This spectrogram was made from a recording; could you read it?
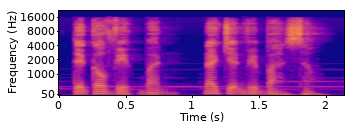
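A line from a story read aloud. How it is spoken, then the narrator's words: Whisper. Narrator (Vietnamese): Ông thì thầm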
